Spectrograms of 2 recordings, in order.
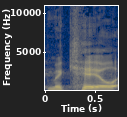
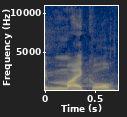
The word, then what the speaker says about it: Michal: Now, you're going to hear me say Michal as the name because in the Hebrew, that's kind of how it's pronounced. We often say, or we couldn't say Michael, that happens sometimes, but it's really Michal.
